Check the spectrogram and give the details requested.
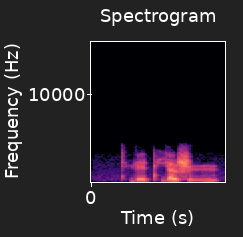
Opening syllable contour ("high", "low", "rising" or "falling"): rising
